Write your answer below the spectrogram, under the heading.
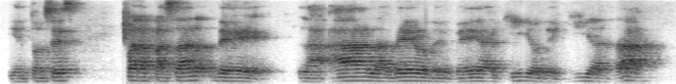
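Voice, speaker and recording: A man lectures a small class in a casual, chatty way, stopping now and then to check that they follow. His voice sits at an ordinary pitch. It is picked up from across a very echoey room. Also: slow. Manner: relaxed, conversational, asks the class questions. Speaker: meditation teacher. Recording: very echoey room, mic far off.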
